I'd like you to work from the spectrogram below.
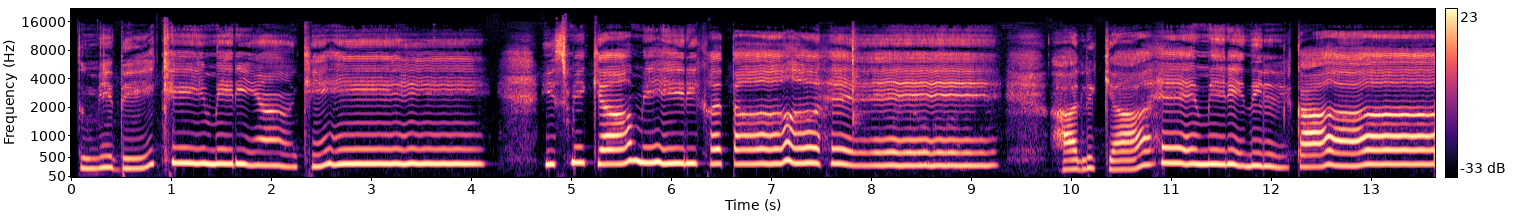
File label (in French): fillette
